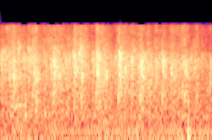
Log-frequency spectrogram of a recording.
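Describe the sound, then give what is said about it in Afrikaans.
An audience applauds steadily to thank the speakers after a talk about Israel, a dense, even patter of many hands clapping together at moderate volume, holding without a break for a few seconds with no one speaking over it. “kom ons gee gou geleentheid, kom ons klap eerst lekker hande, daar is hy.”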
